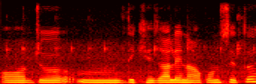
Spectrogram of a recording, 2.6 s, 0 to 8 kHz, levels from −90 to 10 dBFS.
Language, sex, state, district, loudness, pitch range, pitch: Garhwali, female, Uttarakhand, Tehri Garhwal, -25 LUFS, 185-200 Hz, 195 Hz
